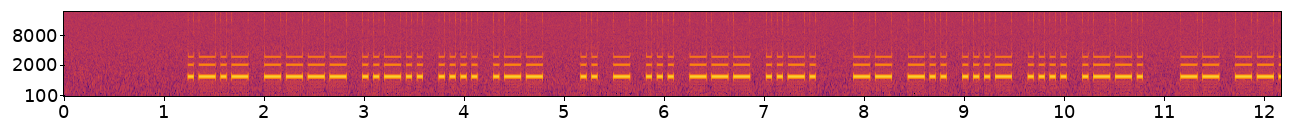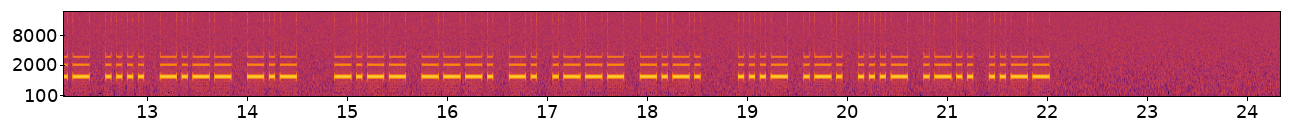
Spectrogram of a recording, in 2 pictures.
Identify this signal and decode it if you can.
Morse code (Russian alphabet), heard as a keyed tone, machine-sent, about 22 wpm, 1020 Hz. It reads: ЯШЭХВ ИТСОФ МДЖХП МЩХЫК ЫЧНЙЦ ЖРЖЛЮ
